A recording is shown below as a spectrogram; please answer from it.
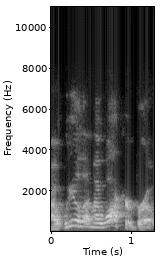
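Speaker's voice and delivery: put-on very high-pitched, loud, elderly grandma voice. Describing a customer at a medical equipment company, in an old grandma voice. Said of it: "seventy-year-old grandma's voice".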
